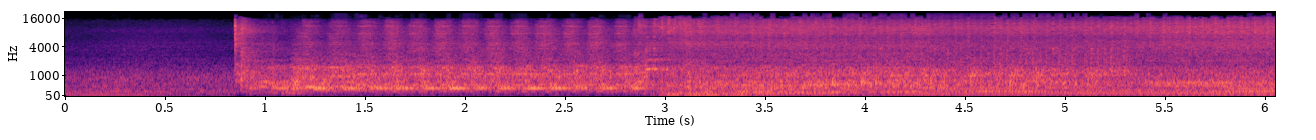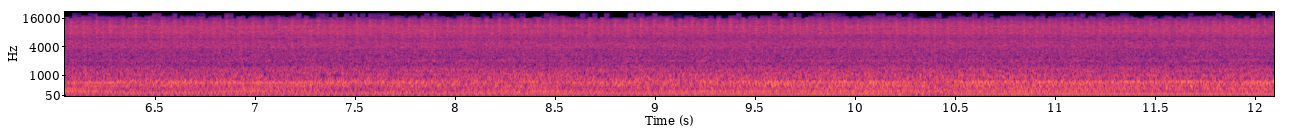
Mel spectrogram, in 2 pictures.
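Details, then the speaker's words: Triumph Spitfire, start after single-carb conversion and fuel line work, cold, full choke, in neutral: starter cranks about two seconds, then the engine catches and settles into a steady, even fast idle; healthy start. "And then we'll give it a tickle over and see if she wants to start for us. Right. Full choke. Make sure we're in neutral."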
